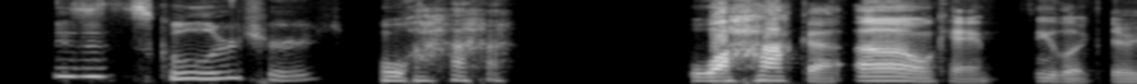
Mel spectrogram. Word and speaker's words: Oaxaca: Adovada pork with pineapple, Oxaca or Osaka. I think that's how you pronounce it.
